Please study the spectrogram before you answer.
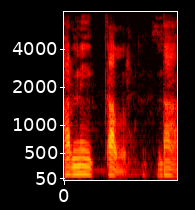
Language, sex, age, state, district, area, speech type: Santali, male, 45-60, West Bengal, Bankura, rural, read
